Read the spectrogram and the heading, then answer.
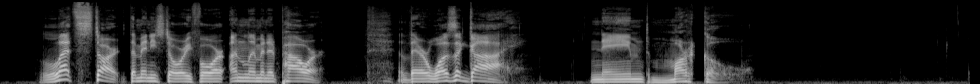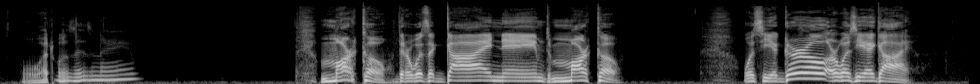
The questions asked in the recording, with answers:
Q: Was he a girl or was he a guy?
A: He was a guy, of course.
